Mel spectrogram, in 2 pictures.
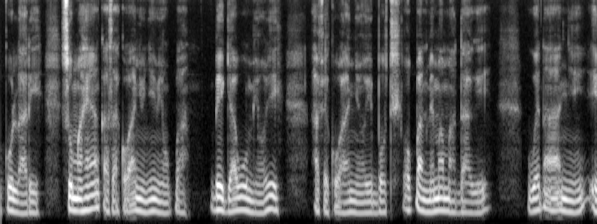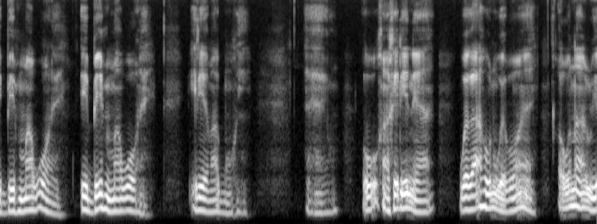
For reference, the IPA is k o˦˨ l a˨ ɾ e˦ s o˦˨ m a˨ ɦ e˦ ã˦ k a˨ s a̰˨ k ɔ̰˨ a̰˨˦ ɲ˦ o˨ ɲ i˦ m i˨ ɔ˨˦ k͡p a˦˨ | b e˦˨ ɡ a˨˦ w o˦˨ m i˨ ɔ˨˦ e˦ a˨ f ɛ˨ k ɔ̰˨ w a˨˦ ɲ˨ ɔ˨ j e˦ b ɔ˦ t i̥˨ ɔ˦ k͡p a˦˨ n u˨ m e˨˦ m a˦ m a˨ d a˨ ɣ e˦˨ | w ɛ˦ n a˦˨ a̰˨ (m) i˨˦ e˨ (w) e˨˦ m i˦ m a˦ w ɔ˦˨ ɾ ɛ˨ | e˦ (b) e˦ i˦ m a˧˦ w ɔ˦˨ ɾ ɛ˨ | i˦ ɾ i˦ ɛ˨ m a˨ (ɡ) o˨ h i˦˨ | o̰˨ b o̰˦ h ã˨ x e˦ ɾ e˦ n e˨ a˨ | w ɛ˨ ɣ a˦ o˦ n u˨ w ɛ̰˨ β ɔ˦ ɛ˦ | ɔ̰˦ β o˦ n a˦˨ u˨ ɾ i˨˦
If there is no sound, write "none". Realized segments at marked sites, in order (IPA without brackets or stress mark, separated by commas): ɲ, b, b, ɡ͡b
